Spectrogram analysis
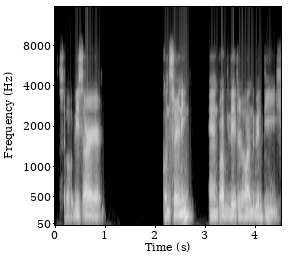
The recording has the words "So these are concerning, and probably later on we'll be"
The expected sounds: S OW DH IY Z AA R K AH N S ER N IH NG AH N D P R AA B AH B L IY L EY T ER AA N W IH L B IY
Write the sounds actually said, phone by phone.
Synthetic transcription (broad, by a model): S OW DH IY S AA R K AH N S ER N IH NG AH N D P R AA B AH B L IY L EY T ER AA N W IH L B IY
